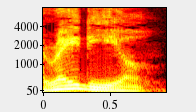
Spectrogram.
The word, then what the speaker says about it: radio: On the radio, 那个 radio 不要念成 radio, 更不可能念成 radio.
